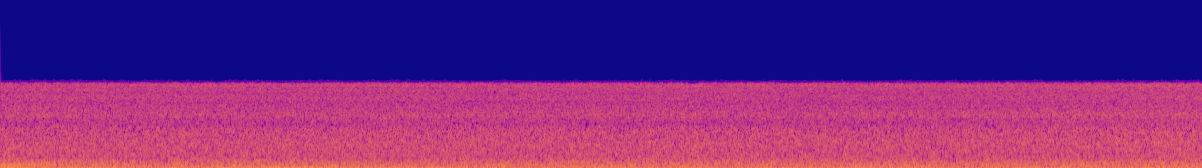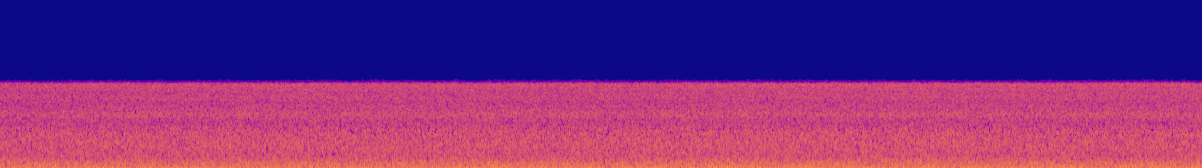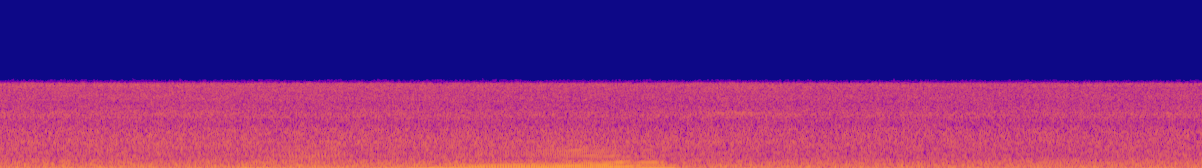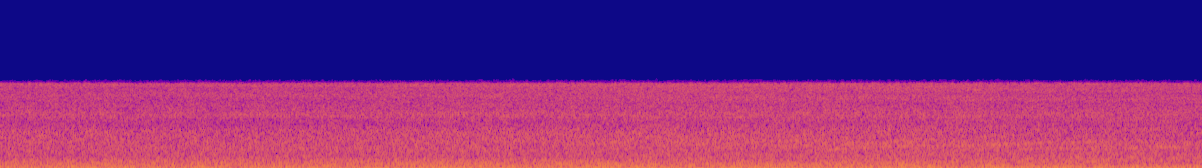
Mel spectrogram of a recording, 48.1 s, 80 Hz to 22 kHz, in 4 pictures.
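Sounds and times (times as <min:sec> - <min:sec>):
low rising tone: 0:26.1 - 0:31.5.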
